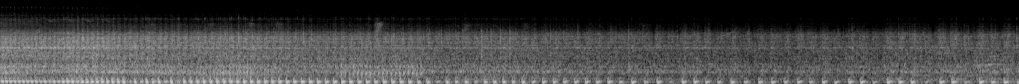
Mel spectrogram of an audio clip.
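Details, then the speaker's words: Honda Revo motorcycle (about 20 years old) at idle after carburetor service, following a new spark plug: the even single-cylinder putter holds steady with no stumbling and revs freely, no longer sputtering. Normal healthy idle. "Ya, mantap teman-teman ya, kita udah gas tadi, suaranya nggak berebet kayak tadi ya."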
